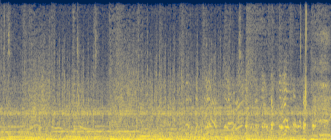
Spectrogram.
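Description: Chickens cluck in the video game Slime Rancher, a steady chorus of hens and roosters near and fairly loud, with one sharper knock partway through.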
